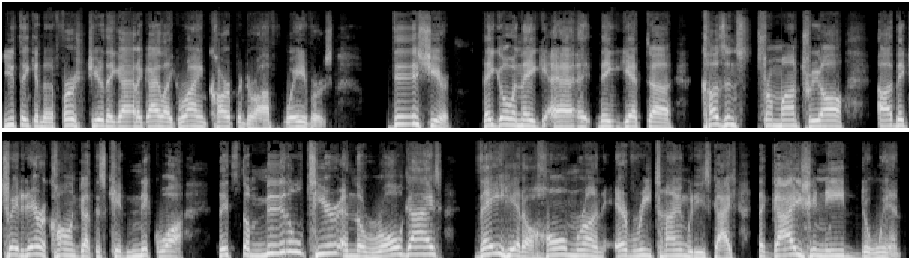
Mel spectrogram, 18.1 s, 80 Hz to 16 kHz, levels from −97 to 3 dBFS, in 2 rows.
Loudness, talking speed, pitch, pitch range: -15 LUFS, 205 wpm, 160 Hz, 140-180 Hz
